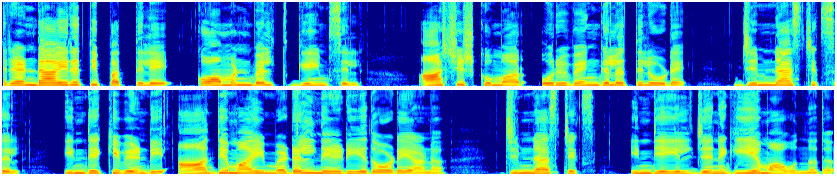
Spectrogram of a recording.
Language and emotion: Malayalam, neutral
